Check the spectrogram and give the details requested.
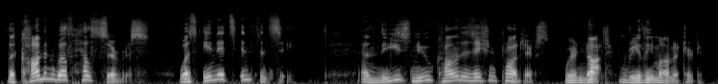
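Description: An actor playing an erudite, pedantic crew member in a science fiction audio sitcom, speaking in a formal, lecturing way. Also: male voice, on the high side, very animated, normal speed, creaky, warm tone, dry recording, full character voice. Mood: dry moralizing.

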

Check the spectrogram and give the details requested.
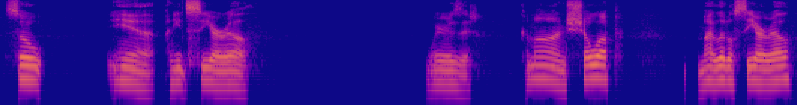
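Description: A man at his desk talking through a screen recording in a relaxed, rambling way, full of ums and half-finished thoughts. He sounds tired. His voice sits at an ordinary middle pitch, and the sound is close and dry. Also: very slow, long pauses, no echo. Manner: rambling, thinks aloud with many fillers. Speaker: crypto tutorial host. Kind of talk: casual screen-recorded walkthrough.

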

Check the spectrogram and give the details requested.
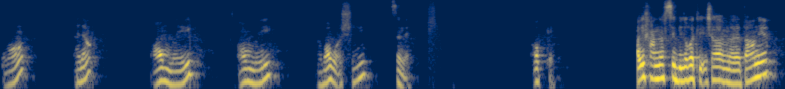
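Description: A man's voice: on the high side, lively intonation, normal speed, pauses often, dark tone, slightly rough, rough recording. A man in his twenties with a Syrian Arabic accent gives an online sign language lesson, explaining step by step and often checking in with "okay?". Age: 20s. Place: small room at home, indoors. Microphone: earphone headset mic on a video call.

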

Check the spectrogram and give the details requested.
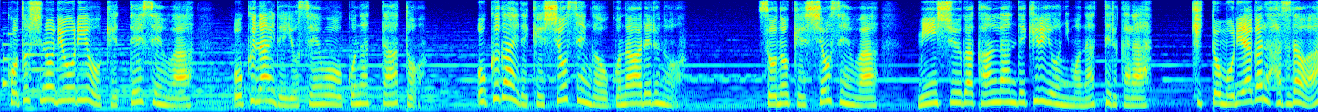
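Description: Actress as a high-voiced, composed young official. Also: female voice, animated, moderate pace, soft background music, natural voice. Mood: confident, pleased. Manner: articulate, businesslike, polite. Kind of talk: Japanese video game voice acting.

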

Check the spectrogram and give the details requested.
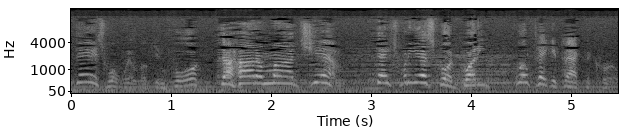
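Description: A man's voice: very high-pitched, very animated, normal speed. A man voicing a cocky, officious little henchman creature in a video game. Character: squeaky little male henchman creature, cocky demolition expert. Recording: loud game music behind.

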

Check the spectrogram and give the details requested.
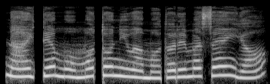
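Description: A woman's voice: very high-pitched, unhurried, a little mellow, no echo. A woman voicing a dainty, childlike little girl in a mobile game, polite and prim in speech with a teasing, cruel streak. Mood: menacing, playful. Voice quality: childlike, cutesy. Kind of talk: Japanese mobile game character voice lines.

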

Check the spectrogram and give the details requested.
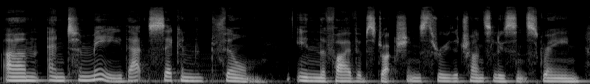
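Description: An older Australian woman, a filmmaker appearing as a guest, talking in an animated way and gesturing in a small studio with a broadcast mic. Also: low-pitched, unhurried, vocal fry. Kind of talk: casual interview chat. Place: small studio set made up as a video store. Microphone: broadcast mic on a boom arm.

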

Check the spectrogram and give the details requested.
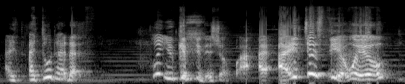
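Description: Distraught middle-aged nigerian mum, wailing and begging, voice all over the place, music faintly under. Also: female voice, high-pitched, sing-song, brisk, slightly rough, heavily acted. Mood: desperate wailing. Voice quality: tearful, wailing delivery. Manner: pleading, repetitive. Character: desperate, humble mother begging for her missing daughter. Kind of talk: emotional film drama acting.

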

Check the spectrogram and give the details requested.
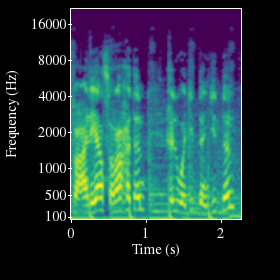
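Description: Rapid-talking man vlogging. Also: sits high, music in the background. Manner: rapid, enthusiastic, addresses viewers directly. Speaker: vlogger reviewing a city event. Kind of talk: casual chat to viewers.

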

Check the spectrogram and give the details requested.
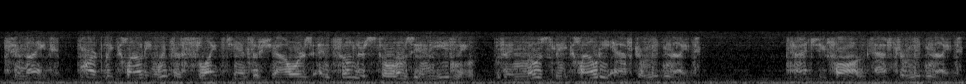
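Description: A man's voice: medium pitch, expressive. Noisy weather-radio male announcer. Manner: formal, measured announcing. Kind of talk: scripted weather bulletin reading. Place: played through a small weather radio indoors. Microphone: camera near the radio speaker. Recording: noisy weather radio speaker, picked up by camera.

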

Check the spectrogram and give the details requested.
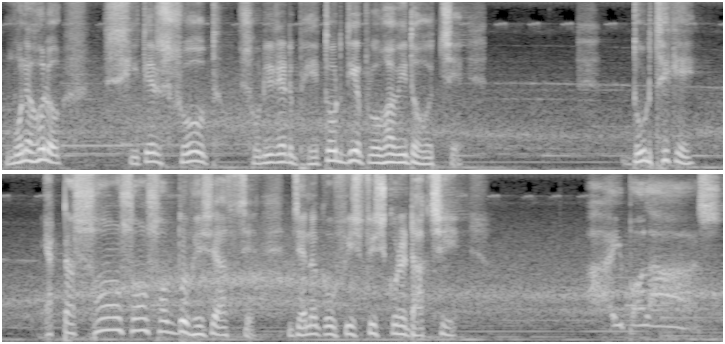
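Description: A man's voice: a little high, expressive, slow, long pauses, a little mellow, a little hiss or hum. A man narrating a scripted first-person horror story in a suspenseful, dramatic delivery. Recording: music behind the voice.

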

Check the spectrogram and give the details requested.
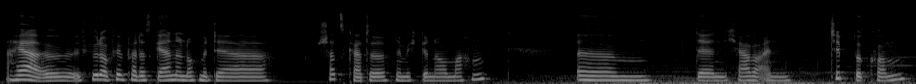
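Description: A woman's voice: mid-range voice, fairly even intonation, measured pace. A woman giving casual gameplay commentary, rambling and thinking aloud as she plays. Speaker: let's player. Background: game music.

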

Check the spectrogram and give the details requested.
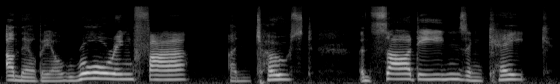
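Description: A man reading aloud, voicing a nervous, courtly male faun in a high, lifted voice with fretful, old-fashioned politeness. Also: takes it slowly, dry recording, clean studio sound. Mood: coaxing. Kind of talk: audiobook character voice.

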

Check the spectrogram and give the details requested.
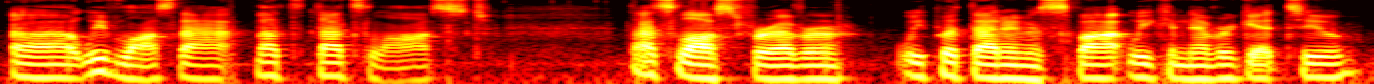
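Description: A man's voice: mid-range voice, fairly even intonation, unhurried, a bit bright. Rambling male gamer with a crackly voice. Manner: rambling, muttering to himself, playful. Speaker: video game streamer. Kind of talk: casual gameplay commentary.

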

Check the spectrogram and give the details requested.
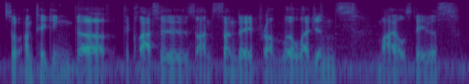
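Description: A man chatting casually as a tabletop player, speaking in a halting, hesitant way. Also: low voice, bright, forceful tone. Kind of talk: casual chat. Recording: dull lo-fi mic, background noise.

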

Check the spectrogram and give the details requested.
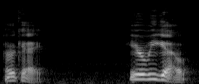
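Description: A woman in her thirties, a vlogger and mother, chatting casually in a scratchy, hoarse voice, rambling and laughing often. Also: medium pitch, sing-song, measured pace, darkish tone. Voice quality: scratchy, gravelly voice. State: hoarse from allergies. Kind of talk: casual chat to camera.

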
